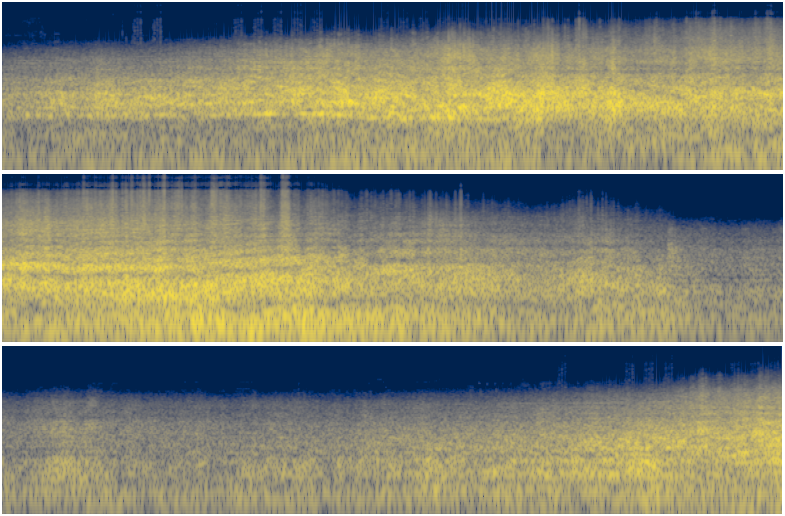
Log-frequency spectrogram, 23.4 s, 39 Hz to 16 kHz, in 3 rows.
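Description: F-35 Lightning II fighter jet's engine roaring as it makes a low pass. The jet noise swells over the first few seconds and stays loudest until about eleven seconds in. It then fades as the jet climbs away and builds again near the end as it comes back.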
